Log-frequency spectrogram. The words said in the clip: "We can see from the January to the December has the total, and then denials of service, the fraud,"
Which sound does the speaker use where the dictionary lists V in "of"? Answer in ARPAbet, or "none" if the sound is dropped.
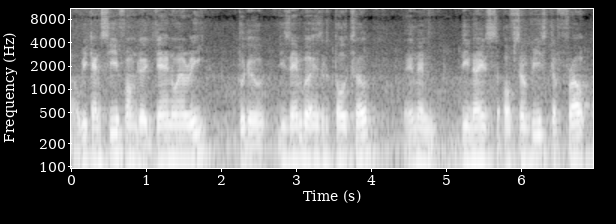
F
